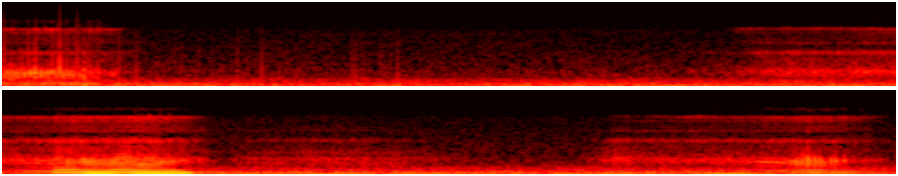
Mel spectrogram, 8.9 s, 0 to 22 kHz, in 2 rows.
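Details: Middle-aged man snoring during sleep, recording of 2022-04-17 (apnea tagged, not confirmed): quiet breathing in a room, then one loud rattling snore on an in-breath.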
